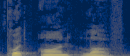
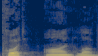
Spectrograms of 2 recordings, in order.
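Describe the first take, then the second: First: Stressing the key phrase of the verse; emphasis on put on love. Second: Driving the verse home; repeated for emphasis. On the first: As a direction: Put drawn out very slowly, each word weighted. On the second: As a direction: Put leaned on again, slow and falling. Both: Shown as a demonstration. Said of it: "if you want to pick out a particular emphasis".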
